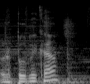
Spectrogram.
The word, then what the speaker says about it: Republika: So, it's a band called Republika, I think, is mm-hmm. how you pronounce it. Yeah? – Yeah.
